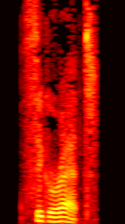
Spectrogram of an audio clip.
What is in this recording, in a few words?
"cigarette", English, voice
